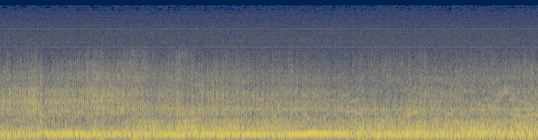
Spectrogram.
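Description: A motor vehicle engine running steadily in a low drone, swelling a little about six seconds in, with people talking over it.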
